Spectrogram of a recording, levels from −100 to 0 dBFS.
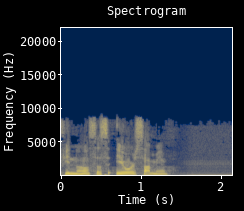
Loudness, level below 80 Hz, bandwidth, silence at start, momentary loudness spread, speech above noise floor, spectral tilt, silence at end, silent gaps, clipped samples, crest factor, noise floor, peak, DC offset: -21 LUFS; -48 dBFS; 9 kHz; 0 s; 10 LU; 23 dB; -5 dB/octave; 0 s; none; under 0.1%; 16 dB; -44 dBFS; -6 dBFS; under 0.1%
